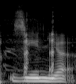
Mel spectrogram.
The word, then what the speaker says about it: Xenia: X-E-N-I-A. Xenia, yes. – And it's two syllables, not three.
